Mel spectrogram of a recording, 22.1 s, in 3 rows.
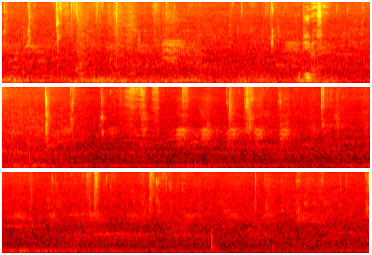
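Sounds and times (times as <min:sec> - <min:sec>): person chewing with wet smacking: 0:00.0 - 0:03.3, 0:04.8 - 0:05.7, 0:08.2 - 0:10.4, 0:11.8 - 0:18.8, 0:19.6 - 0:22.0.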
